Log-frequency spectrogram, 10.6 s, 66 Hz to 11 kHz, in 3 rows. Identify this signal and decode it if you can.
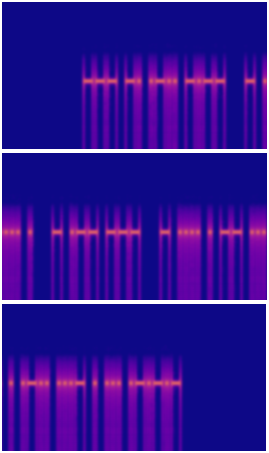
Morse code, heard as a keyed tone, about 30 wpm, 700 Hz. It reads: ONLY THE TWO THEMSELVES.
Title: Sentences from Top 800 Words 30wpm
